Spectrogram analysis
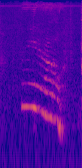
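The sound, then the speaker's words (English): A person's voice imitates a cat's meow, one drawn-out call that slides downward in pitch over about a second, with no other sounds around it. “Meow.”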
